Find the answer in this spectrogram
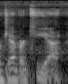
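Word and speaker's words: Jeberechiah: jeber jeber gibberichaya or jabber kia okay the ch can be pronounced the k sound there um but again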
